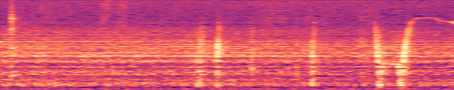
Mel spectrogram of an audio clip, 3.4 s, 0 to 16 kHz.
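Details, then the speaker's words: PYE 39HC shortwave receiver on first test after replacing a large electrolytic capacitor and other components: constant non-atmospheric hiss with clicks and a faint whistle while tuning. Owner suspects an alignment issue or a repair mistake. "That hiss we hear, I don't think that's atmospheric."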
